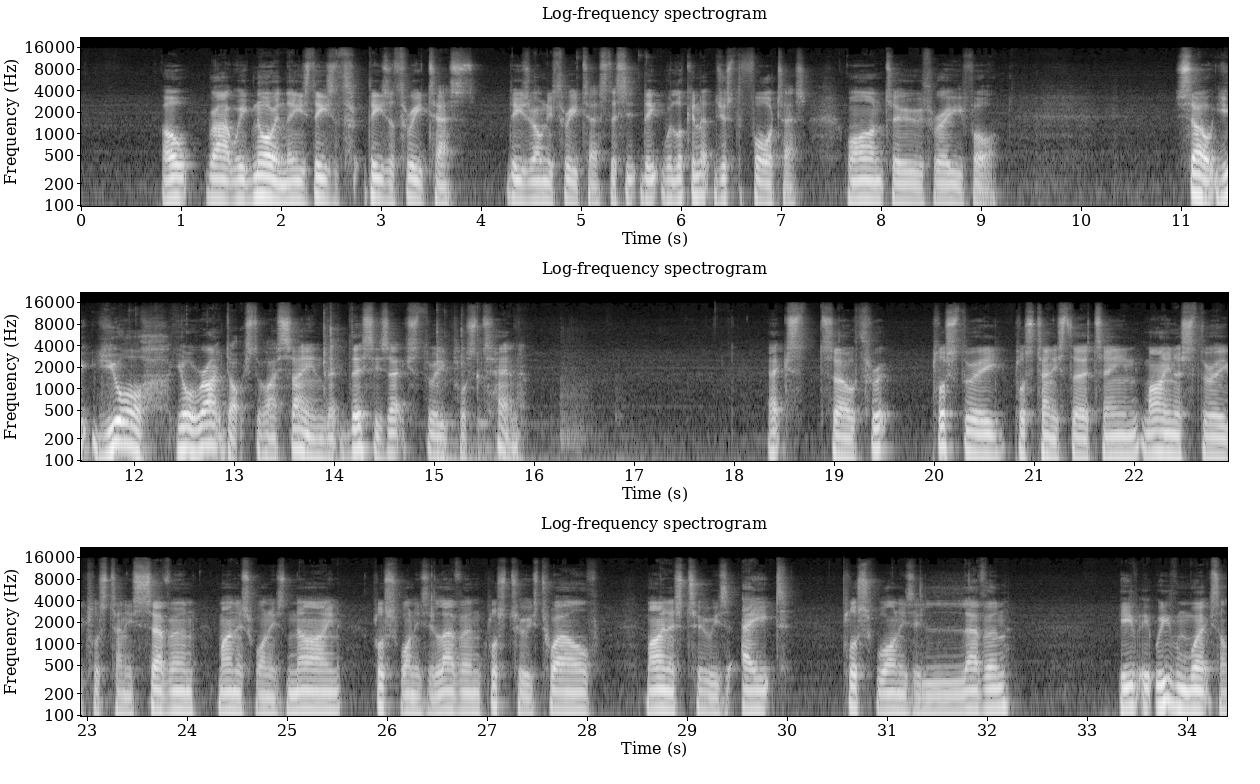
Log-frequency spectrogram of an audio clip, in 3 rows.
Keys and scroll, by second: 13.9 Delete, 14.0 3, 15.3 KP_1.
